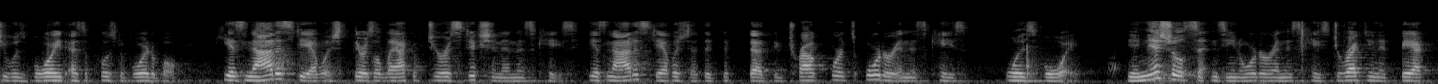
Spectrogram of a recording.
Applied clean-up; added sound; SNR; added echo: none; none; none; none.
